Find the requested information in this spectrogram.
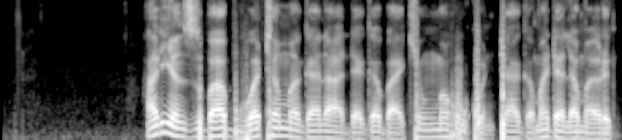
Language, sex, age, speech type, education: Hausa, male, 15-29, read, primary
